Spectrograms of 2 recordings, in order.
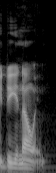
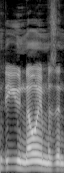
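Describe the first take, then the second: First: Low, soft question, stress on "do"; searching question. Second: Said in the usual way. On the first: Shown as a demonstration. Pastor quietly presses the congregation, low and soft. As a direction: lean on "do" in "do you know him?", dropped low and soft. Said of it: "I'm asking you". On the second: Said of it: "I'm not asking".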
